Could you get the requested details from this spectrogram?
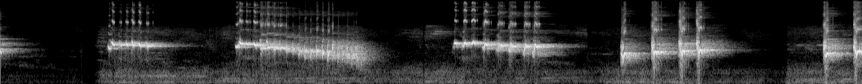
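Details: Sooty-headed bulbul in vigorous song, used as a master and lure recording to get other bulbuls singing: bubbly, warbling phrases of about a second, separated by short pauses, with sharp clipped notes near the end.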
